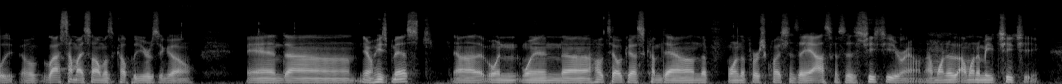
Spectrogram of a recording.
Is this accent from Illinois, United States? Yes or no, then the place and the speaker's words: no; Dallas, Texas, United States; now in Dorado, Puerto Rico; Originally, I was from Dallas, but I am really Puerto Rican now.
